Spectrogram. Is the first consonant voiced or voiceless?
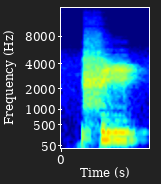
voiceless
